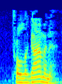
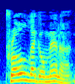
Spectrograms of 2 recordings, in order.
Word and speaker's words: prolegomena: It comes from a Greek participle pronounced prolegomena, prolegomena in English. You know what it means? Prolegomena means the things being said beforehand.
